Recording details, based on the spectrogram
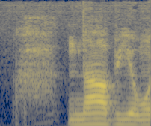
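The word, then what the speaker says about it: Gnomeo: No, I think you pronounced that wrong. Isn't it Romeo and Juliet? Nobio and Juliet.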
